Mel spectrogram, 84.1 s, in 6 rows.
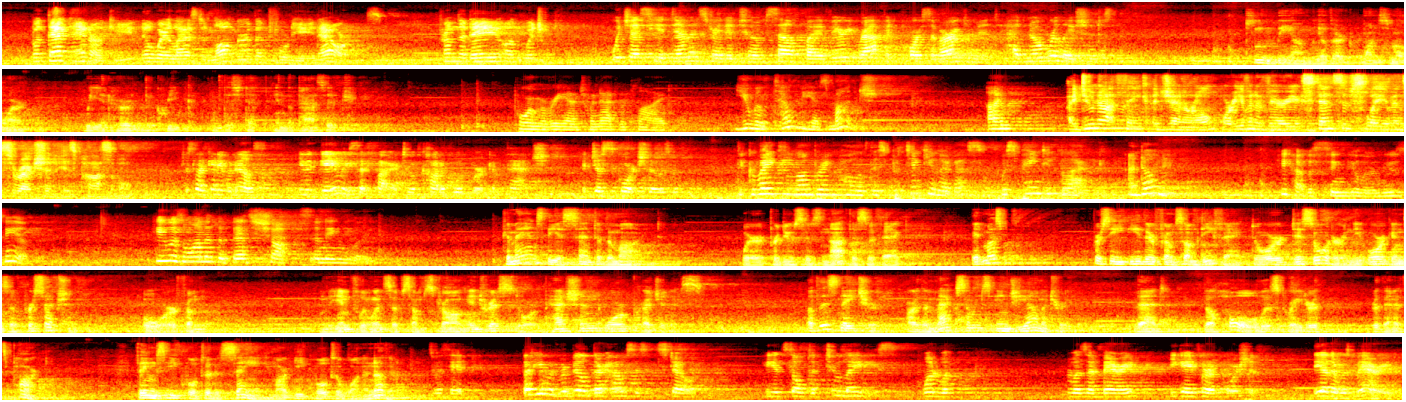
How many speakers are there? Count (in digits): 9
